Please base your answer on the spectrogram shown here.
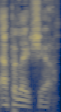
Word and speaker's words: Appalachia: what what even is Appalachia well number one you have to say it correctly Appalachia Appalachia Appalachia gotcha I thought that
